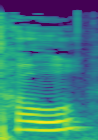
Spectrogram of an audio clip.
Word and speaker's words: hall: Here is the sports hall. Sports hall اللي هي الصالة أو القاعة الرياضة اللي بيلعبوا فيها الرياضة. طيب نعرف الولاد برضو ان الA لما يجي وراها L تتنطق O، فنقول sports hall.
